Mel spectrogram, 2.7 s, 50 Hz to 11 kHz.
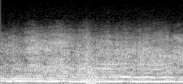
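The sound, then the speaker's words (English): The Miss Budweiser hydroplane racing boat, driven by Dean Chenoweth, roars loudly and steadily as it heads for victory in Heat 2A, its droning pitch dipping sharply about halfway through as it races past, then settling back into a sustained, throaty howl. No one speaks. “Here comes the Budweiser for a victory in Heat 2A. Listen to him.”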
